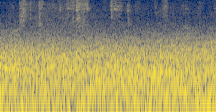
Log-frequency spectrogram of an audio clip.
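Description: Steady low outdoor rumble of distant machinery and traffic, with a few faint light clinks in the first half.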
